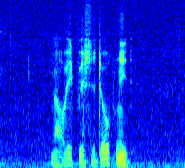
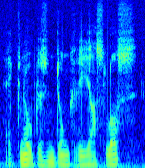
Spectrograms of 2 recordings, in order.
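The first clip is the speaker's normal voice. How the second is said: ordinary delivery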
